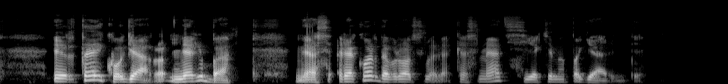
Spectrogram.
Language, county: Lithuanian, Klaipėda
